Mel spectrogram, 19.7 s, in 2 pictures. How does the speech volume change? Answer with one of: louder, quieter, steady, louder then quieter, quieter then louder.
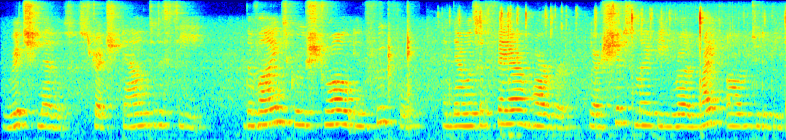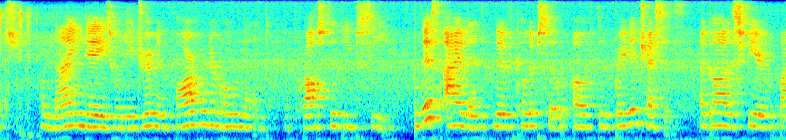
steady.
